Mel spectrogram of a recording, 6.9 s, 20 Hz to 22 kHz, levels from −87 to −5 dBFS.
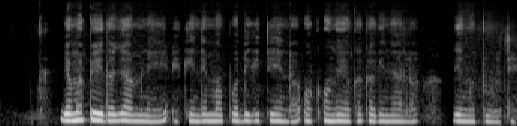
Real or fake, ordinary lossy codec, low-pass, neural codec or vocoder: fake; none; none; vocoder, 44.1 kHz, 128 mel bands, Pupu-Vocoder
